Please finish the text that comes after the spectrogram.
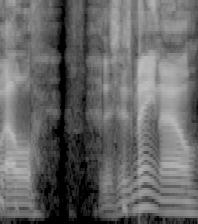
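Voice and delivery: slow, loud, deadpan resignation; resigned quote. Retold or imitated. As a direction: say it like accepting defeat. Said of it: "and then I'm like".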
